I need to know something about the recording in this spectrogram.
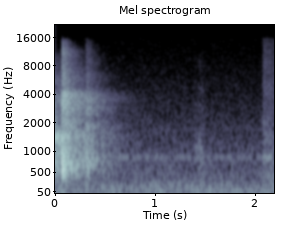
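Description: Clapping dying away in the first half second, then near silence: room tone.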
